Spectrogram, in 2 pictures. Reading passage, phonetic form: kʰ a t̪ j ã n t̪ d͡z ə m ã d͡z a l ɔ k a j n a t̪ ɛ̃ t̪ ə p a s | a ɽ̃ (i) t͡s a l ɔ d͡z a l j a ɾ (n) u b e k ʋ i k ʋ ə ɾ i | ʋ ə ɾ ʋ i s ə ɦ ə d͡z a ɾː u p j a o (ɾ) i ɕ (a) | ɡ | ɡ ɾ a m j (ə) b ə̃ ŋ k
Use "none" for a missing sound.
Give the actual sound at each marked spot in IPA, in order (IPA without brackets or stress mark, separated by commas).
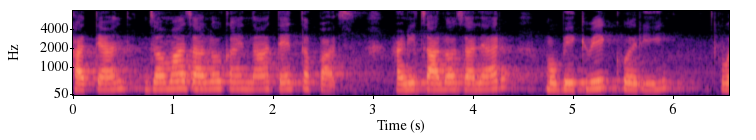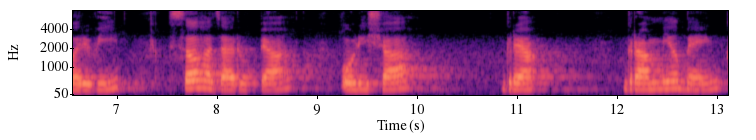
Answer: i, m, ɽ, a, ə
